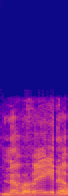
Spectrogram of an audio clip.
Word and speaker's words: Nevada: It is pronounced Nevada, by the way, Jason.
